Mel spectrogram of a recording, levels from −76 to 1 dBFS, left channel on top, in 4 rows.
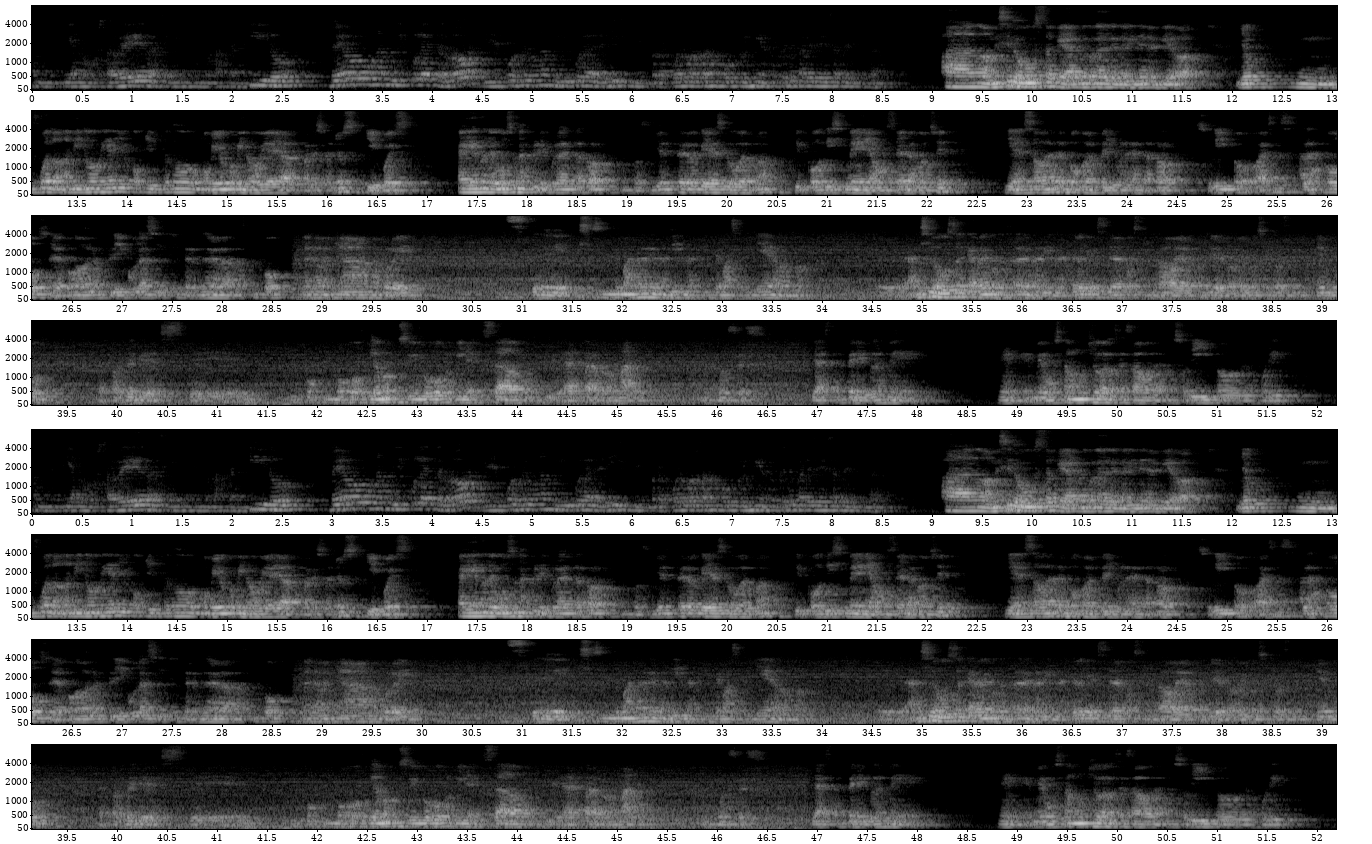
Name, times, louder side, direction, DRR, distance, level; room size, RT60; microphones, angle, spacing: voice 1, 0.0-2.6 3.0-8.5, equal, 45° right, -4 dB, 1.4 m, -40 dB
voice 2, 9.1-11.6 12.0-12.2 12.5-16.8 17.3-20.4 20.7-22.2 22.8-24.4 24.8-29.9 30.7-33.9 34.5-39.3 39.8-41.4 41.7-45.3 45.8-46.4 46.9-48.0 48.8-51.6, left 1 dB, 30° left, -7 dB, 1.0 m, -29 dB
sound 1, 28.7-46.9, equal, 60° left, 1.2 m, -42 dB
5.7 x 2.9 x 2.5 m, 0.94 s
head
